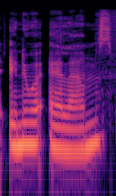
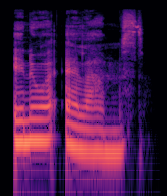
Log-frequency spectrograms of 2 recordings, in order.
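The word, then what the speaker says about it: Inua Ellams: My thanks, of course, to Inua Elams for joining us, and also to our student readers in Namibia.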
